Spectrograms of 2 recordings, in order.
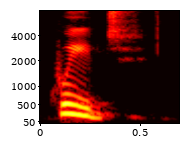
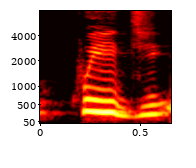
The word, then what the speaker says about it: QueeD: E aí o Quid é um nome que suou forte, rápido, fácil de pronunciar e assim, se a gente for para fora do país, as pessoas vão conseguir falar quid se a gente alcançar aí um nível internacional.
